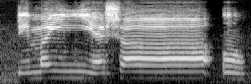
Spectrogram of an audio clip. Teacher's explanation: एंड में हमज़ा को वाज़े करेंगे, उसकी साउंड आनी चाहिए हमज़ा की।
